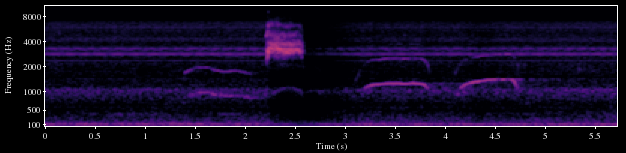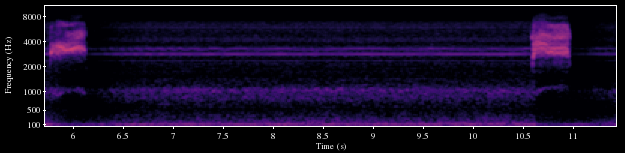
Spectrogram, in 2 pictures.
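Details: Great horned owlet on a Savannah nest at night, defending a bird its father has just delivered. Three harsh hissing screeches, about four seconds apart, over a low steady hum. Faint whistled notes come from elsewhere.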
